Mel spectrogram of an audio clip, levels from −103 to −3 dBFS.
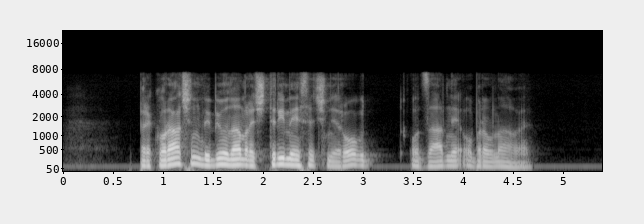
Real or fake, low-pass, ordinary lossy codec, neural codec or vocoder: fake; 7.2 kHz; none; codec, 44.1 kHz, 7.8 kbps, DAC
